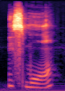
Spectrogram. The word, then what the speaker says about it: письмо: Письмо, o is stressed. Письма, here e is stressed. So our stress goes back in plural.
